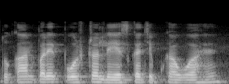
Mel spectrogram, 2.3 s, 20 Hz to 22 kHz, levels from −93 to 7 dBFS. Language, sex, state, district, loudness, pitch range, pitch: Hindi, male, Uttar Pradesh, Shamli, -17 LUFS, 125-135 Hz, 130 Hz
